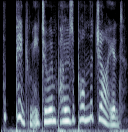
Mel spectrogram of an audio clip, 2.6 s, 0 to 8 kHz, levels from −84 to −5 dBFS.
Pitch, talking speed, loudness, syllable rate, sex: 245 Hz, 165 wpm, -16 LUFS, 5.0 syllables/s, female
